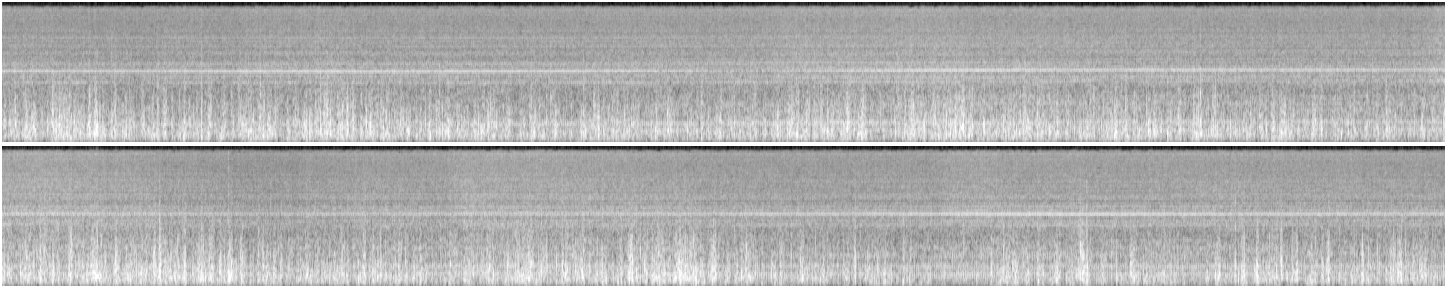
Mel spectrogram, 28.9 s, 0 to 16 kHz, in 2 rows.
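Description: Kawasaki Ninja 300's parallel-twin engine running at a steady highway cruise, picked up through a camera bolted to the fuel tank, with a steady rush of wind over the microphone.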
